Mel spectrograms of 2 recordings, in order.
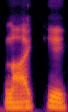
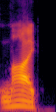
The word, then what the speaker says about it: Nike: And I hear you say it like the Americans say it, Nike. Nike, yeah. And then I go, because my argument always, I go, it's Nike. And people go, no, it's Nike.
